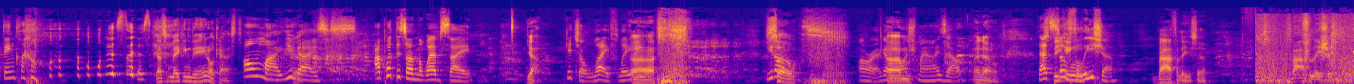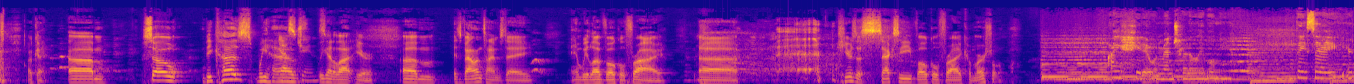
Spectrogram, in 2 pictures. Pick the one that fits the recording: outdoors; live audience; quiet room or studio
live audience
